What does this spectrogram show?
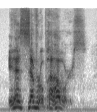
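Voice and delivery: bellowed put-on wrestler impression. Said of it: "sprouted behind the bar mustache".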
